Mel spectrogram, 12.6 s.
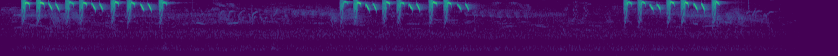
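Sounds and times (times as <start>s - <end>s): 
Eurasian blue tit song: 0.0s - 12.0s.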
